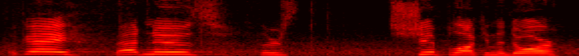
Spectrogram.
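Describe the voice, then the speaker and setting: A woman's voice: high-pitched, slow pace, fairly bright tone. An actress playing a spirited, cheeky teenage girl with an American accent in a naturalistic video game, talking in a casual, teasing way. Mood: playful. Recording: outdoor ambience and water noise.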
